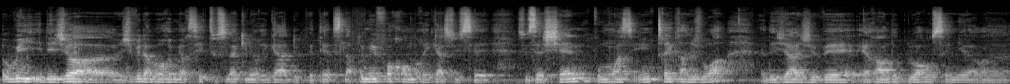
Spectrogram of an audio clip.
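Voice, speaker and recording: A man who is a pastor and a native English speaker, earnestly explaining things in an interview with many hesitant fillers. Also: fairly low pitch. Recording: echoey room with background noise.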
